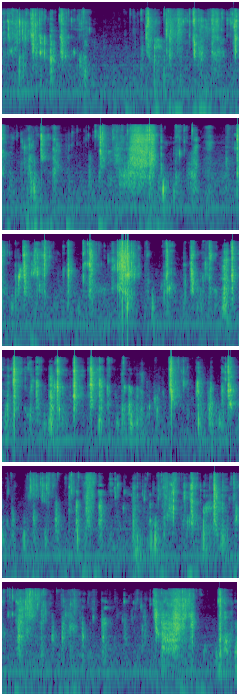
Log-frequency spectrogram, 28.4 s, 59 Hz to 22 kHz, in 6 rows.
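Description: Close-miked eating sounds as rice, curry and a boiled egg are eaten by hand: a rapid, continual run of wet chewing, lip smacks and mouth clicks, with a few longer, wetter sounds about 7 and 12 seconds in.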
